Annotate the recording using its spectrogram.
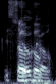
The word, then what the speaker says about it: Stokoe: Stokoe.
